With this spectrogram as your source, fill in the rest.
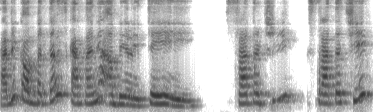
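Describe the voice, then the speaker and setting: The tone is bright and sharp. The pace is fairly slow. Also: woman. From Java, Indonesia. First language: Javanese (speaking Indonesian). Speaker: guest lecturer. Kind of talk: lecture. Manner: mixes English and Indonesian.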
